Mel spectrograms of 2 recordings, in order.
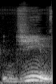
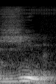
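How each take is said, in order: First: It begins with a j sound as in joke. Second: It begins with a soft French j sound. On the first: This is the standard literary pronunciation. The speaker calls it right. "il faut le prononcer comme jim" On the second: This is a dialect pronunciation. The speaker calls it wrong. "ils le prononcent comme jim, comme le français"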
